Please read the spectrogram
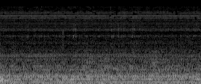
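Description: Steady low hiss with a faint hum underneath: room tone, with no distinct events.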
